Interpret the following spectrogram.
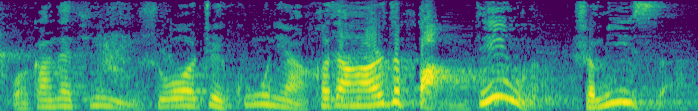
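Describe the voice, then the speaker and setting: A man's voice: high-pitched, very animated, background noise. An actor playing a doting, clueless middle-aged father in a stage comedy sketch, boastful and theatrical. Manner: boastful, theatrical, drawn-out slogans. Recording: reverberant stage hall.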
